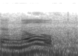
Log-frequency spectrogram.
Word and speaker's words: Knole: I can’t even pronounce the word this place . It’s Knole .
